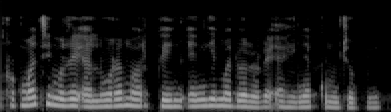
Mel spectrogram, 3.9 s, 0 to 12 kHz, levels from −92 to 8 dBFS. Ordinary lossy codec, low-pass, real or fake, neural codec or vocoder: none; 7.2 kHz; fake; codec, 16 kHz, 4 kbps, FreqCodec, smaller model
